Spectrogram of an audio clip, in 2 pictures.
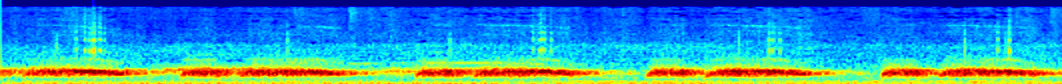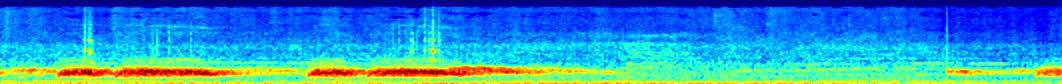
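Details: Spotted dove from Cà Mau, a coo style called thổ cọp, with a big deep voice likened to a pigeon: low, mellow coos in a steady phrase, about eight notes, each around half a second, with faint background hum.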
